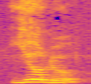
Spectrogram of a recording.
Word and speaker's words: YOLO: Pensez bien à le prononcer YOLO comme un mot, même si chaque lettre a une signification particulière.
